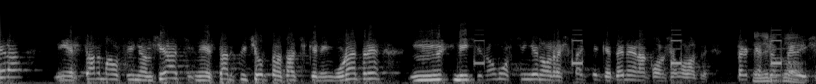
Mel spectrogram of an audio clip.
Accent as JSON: {"language": "Catalan", "region": "Valencian Community", "country": "Spain", "said": "jo sóc espanyol i me sento molt orgullós de ser espanyol, però primer sóc valencià, eh? Epa, primer sóc valencià."}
